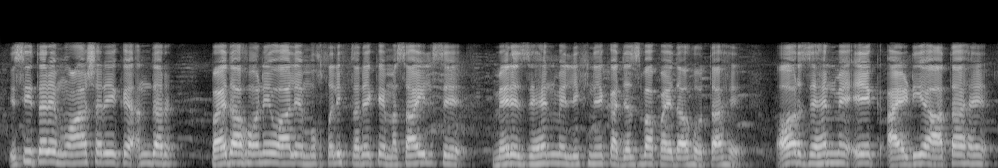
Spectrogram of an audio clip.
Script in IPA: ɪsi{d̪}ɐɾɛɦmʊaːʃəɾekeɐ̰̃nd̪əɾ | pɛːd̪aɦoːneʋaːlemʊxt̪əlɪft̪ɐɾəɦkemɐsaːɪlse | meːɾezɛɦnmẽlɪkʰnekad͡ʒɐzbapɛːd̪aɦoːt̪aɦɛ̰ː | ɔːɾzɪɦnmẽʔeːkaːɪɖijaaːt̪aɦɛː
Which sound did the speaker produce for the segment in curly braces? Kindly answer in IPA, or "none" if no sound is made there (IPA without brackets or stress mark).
t̪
